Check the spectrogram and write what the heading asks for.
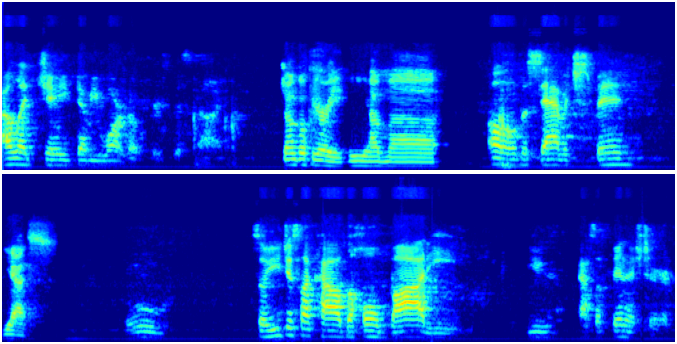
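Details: Adult male speaker; ordinary speech.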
